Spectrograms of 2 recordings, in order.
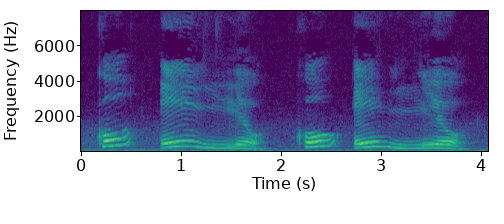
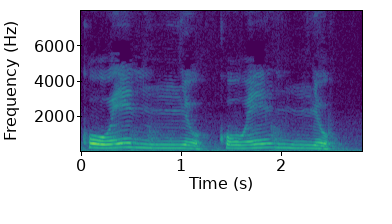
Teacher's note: Olha que o L e o H, para pronunciar este som, você precisa deslizar a sua língua no céu da boca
